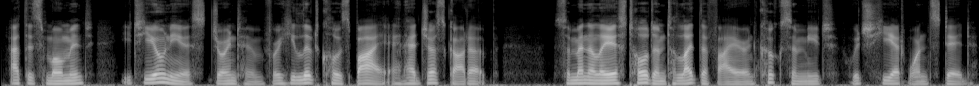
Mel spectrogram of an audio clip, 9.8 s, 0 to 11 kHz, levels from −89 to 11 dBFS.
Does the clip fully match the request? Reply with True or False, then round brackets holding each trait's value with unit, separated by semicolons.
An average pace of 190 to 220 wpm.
True (200 wpm)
